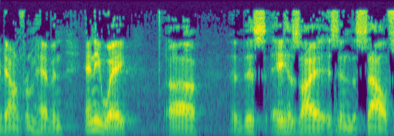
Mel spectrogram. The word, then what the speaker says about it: Ahaziah: His name, Ahaziah, and pronounced a couple of different ways, but Ahaziah is how I will try to stick with it this evening.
